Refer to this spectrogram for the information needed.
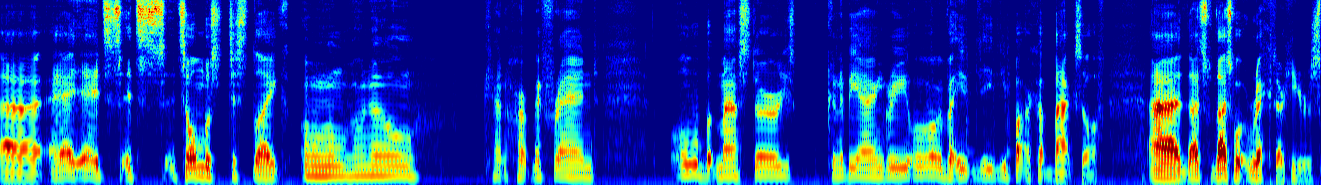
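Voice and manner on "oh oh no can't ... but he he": soft, whimpering little wolf voice. Narrator voices Buttercup backing away from hurting a friend: Buttercup whimpering. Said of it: "little buttercup's whimpering a bit".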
